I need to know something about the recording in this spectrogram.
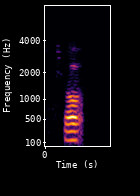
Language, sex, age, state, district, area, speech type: Urdu, male, 18-30, Bihar, Purnia, rural, conversation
